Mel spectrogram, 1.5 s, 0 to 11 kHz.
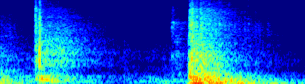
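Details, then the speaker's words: Mercedes 190E door being shut twice: each solid thud is followed by a brief hollow buzzy rattle from a loose inner trim panel with play at a corner and the middle; the owner plans thin strip magnets or foam to stop it. "and that way it just keep it from rattling in the door when you shut them right now turn this light off move out of the way if I shut it right now you guys can hear that"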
